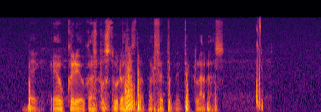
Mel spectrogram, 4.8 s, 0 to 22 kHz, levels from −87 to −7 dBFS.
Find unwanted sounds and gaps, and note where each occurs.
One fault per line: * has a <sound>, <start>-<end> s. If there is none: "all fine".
* has a chirp, 3.8-4.0 s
